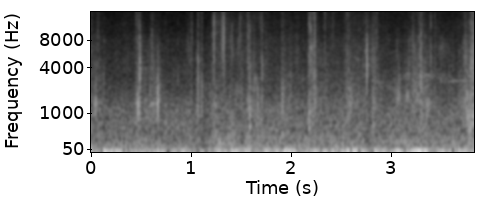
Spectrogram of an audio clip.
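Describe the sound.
Footsteps walking up a pedestrian footpath that is also a street in Marseille: many quick, light steps, steady and close together, over constant outdoor noise.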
